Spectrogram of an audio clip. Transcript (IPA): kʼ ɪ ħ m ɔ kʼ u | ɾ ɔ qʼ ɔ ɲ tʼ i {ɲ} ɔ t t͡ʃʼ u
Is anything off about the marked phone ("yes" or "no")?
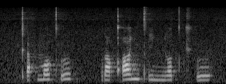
no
